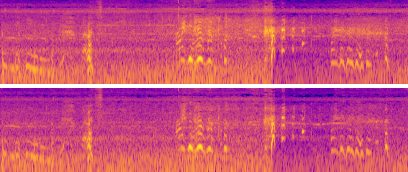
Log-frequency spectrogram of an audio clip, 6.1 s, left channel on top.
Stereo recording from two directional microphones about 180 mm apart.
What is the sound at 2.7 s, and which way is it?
Speech, 40° right (ahead or behind).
